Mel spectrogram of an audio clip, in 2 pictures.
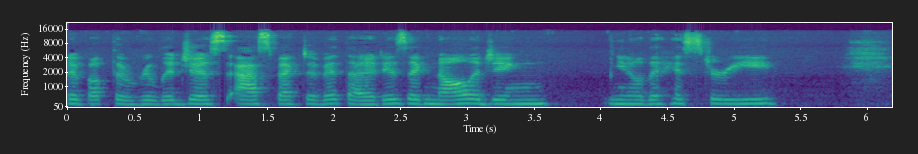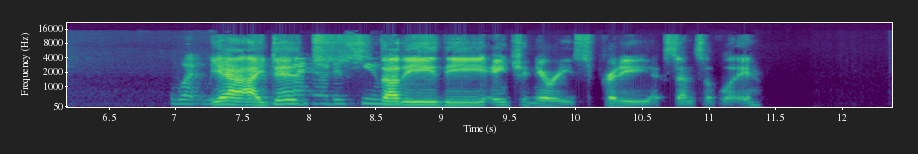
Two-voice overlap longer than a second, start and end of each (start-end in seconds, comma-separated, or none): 7.2-8.7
